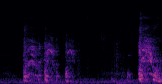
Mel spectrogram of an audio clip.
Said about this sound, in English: I freaking get all excited and start coughing.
